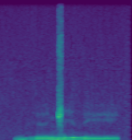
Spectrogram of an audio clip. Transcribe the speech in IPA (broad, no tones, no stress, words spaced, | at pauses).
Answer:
bʱʉŋ͡ǁi ðy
